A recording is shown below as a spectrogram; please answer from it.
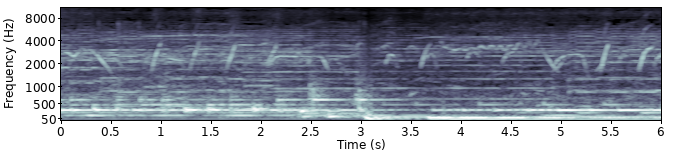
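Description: Live jaranan music from an East Javanese gamelan-style ensemble. A reedy lead melody full of quick bending, swooping notes plays over steady gong and drum tones, and a deep low tone comes in about three seconds in.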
